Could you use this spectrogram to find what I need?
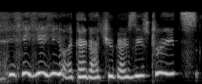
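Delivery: squeaky high giggly voice, then bright and playful; giddy giggle. Retold or imitated. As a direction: giggle like a child sneaking treats to fairies. Giggling while offering fairy snacks.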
